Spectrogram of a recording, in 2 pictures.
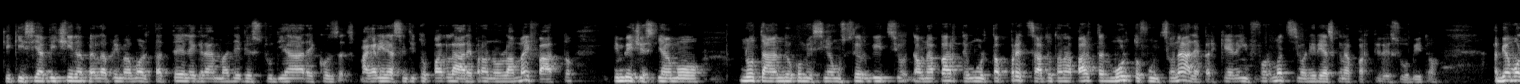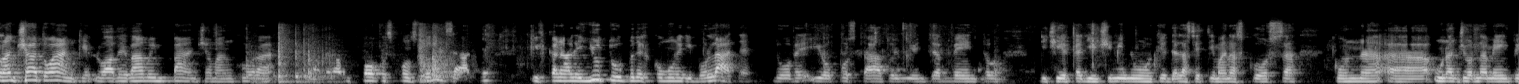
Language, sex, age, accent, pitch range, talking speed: Italian, male, 40-59, native, 140-160 Hz, 165 wpm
